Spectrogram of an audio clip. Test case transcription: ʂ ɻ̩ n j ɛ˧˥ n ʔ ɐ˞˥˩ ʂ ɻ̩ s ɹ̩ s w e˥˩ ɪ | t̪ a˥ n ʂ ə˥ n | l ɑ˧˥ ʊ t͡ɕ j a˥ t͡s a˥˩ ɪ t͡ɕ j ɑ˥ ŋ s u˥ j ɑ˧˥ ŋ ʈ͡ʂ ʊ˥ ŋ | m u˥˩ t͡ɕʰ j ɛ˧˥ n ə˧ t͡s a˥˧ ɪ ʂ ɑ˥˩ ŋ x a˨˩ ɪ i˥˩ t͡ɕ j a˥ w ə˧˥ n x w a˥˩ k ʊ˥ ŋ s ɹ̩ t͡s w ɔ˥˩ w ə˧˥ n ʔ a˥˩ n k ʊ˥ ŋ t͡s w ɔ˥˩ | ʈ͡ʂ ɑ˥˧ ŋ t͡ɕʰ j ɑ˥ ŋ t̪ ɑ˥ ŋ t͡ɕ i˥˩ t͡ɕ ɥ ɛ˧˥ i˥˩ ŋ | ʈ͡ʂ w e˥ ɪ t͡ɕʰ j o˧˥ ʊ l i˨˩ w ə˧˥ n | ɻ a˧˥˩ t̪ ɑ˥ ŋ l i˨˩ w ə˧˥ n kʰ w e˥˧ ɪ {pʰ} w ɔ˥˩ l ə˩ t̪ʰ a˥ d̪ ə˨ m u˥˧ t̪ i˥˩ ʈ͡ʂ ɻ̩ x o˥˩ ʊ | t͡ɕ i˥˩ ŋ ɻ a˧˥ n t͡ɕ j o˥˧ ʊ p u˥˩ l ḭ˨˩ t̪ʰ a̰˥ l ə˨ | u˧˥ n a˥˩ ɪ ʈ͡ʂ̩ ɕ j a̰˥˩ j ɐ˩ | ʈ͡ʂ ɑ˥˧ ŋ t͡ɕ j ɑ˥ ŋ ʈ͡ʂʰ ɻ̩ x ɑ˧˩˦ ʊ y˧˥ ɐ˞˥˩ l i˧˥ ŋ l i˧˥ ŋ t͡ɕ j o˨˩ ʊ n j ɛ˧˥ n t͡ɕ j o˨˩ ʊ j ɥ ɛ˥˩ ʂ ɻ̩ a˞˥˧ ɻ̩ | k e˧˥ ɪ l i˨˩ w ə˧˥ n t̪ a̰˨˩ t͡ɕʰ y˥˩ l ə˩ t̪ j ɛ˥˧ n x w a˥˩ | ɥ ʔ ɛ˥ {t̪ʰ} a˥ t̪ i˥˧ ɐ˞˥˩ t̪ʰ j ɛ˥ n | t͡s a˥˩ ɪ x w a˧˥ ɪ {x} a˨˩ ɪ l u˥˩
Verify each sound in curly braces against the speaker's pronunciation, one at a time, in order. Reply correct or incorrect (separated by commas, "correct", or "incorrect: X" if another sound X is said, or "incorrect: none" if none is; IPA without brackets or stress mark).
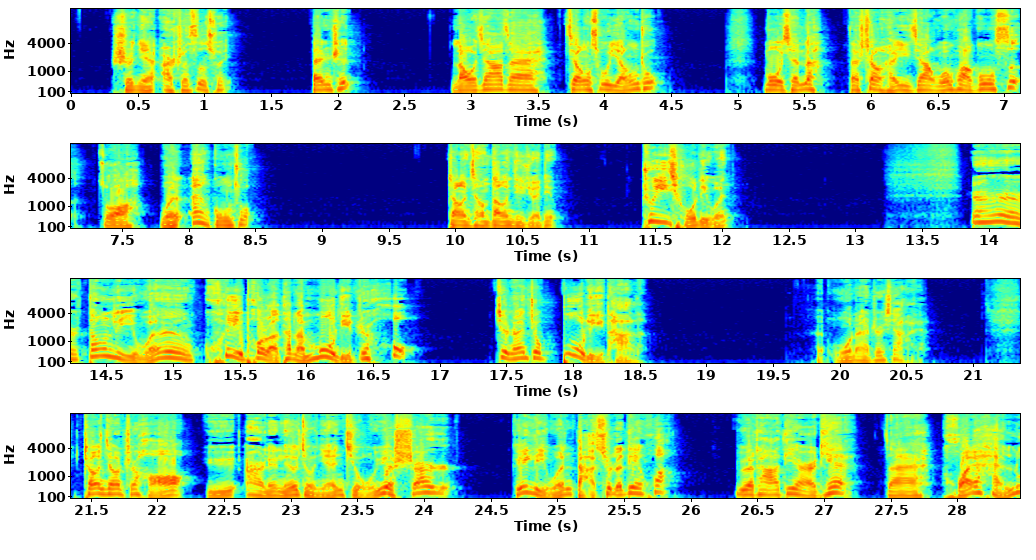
correct, correct, correct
